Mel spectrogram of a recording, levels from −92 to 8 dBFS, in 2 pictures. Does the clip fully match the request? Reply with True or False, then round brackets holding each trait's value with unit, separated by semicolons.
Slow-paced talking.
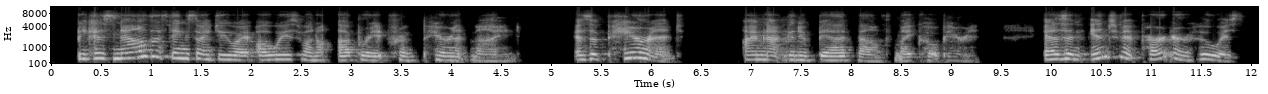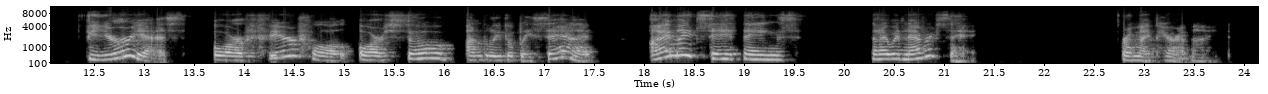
True (125 wpm)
